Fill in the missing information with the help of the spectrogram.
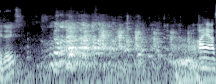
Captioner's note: laughter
